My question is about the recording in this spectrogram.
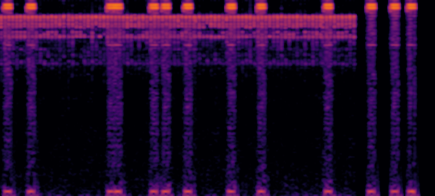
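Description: Electronic sound effects for an animated loading screen: an irregular run of short, sharp digital blips over a fast, high-pitched ticking chatter. The chatter cuts off about three and a half seconds in, followed by two more blips.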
